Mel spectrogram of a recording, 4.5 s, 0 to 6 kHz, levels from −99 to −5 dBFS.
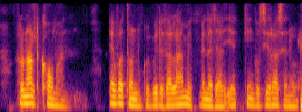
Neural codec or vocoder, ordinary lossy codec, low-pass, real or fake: codec, 16 kHz, 0.8 kbps, ZipCodec; MP3, 48 kbps; 5.4 kHz; fake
